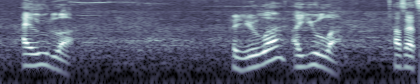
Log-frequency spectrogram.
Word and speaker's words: Ayula: I believe that's pronounced Ayula.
